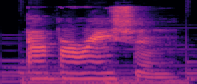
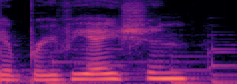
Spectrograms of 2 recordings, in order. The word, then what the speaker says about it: aberration: me to be honest I'm not really sure how to say that word operation according to Google that's how you say it but in my mind I always say abbreviation and it makes me happy so if I refer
